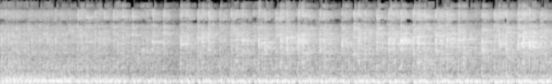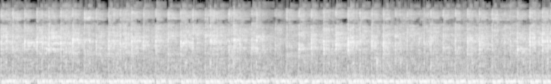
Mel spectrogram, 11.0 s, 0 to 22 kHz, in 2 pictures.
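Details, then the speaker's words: Harley-Davidson Softail after swapping Screaming Eagle plug wires and plugs for the old wires and Champion plugs: a loud, low V-twin idle with a steady beat and no obvious misses, remarkably better. Probably an ignition problem, about 90% fixed. "well that's remarkably better um so I guess it's a a little ignition problem"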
